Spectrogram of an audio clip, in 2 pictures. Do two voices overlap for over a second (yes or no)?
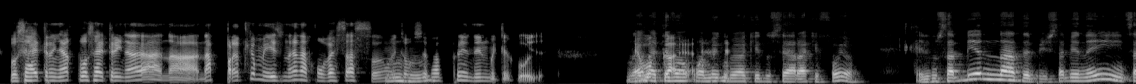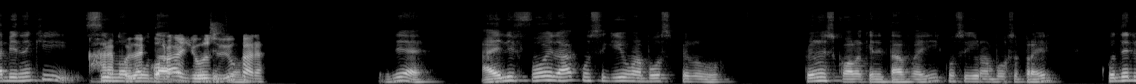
yes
